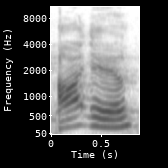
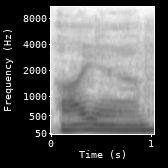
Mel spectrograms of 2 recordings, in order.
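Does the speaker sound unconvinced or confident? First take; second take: confident; unconvinced. First: It sounds confident and full of belief. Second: It sounds flat and unconvinced.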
